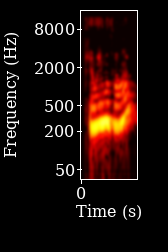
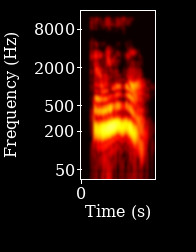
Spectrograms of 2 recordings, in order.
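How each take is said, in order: First: "Can we move on?" rising sharply on the last word; questioning rise at the end. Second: "Can we move on?" falling from "move" to the end; falling question. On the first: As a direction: lift the end into a real question. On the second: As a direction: end the question going down, like a statement. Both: Shown as a demonstration. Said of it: "Number two".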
